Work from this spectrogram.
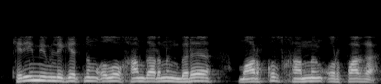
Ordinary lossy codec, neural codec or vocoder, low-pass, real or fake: none; none; 3.6 kHz; real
